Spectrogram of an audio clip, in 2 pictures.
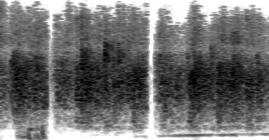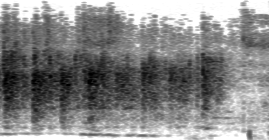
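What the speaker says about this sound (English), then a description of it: "Please give a round of applause for our guest," An audience at a City Club of Eugene forum applauds the guest, sustained clapping from a mid-sized crowd that rises, holds and tapers off near the end.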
